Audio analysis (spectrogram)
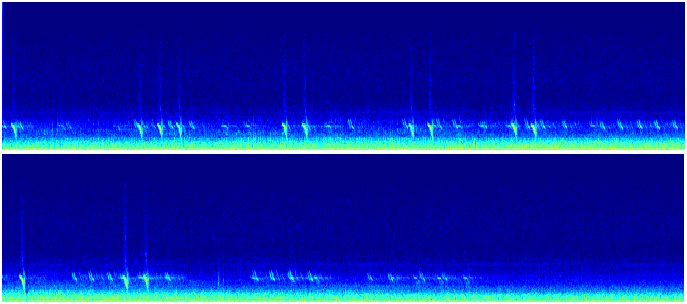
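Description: Bird calls in a field recording: bursts of quick, high-pitched chirps repeat in clusters for about eleven seconds over a steady, loud background rumble, with no one speaking.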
